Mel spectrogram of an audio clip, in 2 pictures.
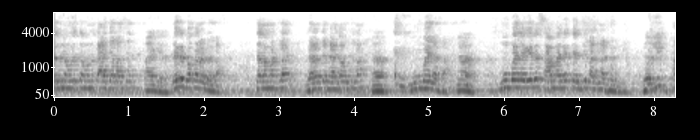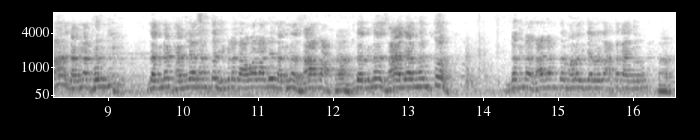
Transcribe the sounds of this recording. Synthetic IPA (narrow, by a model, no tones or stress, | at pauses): ləɡnəɦəot̪am̤əɽuːnkajkɛlaəselkajkɛlaləɡiːbət̪aləɽəla̰ | t̪jalam̤əʈləɡʱəɾat̪ljabaɡaut̪ʰlaɦãmumbəilad͡za̰ɦãmumbəilaɡeləsamaljat̪jant͡ɕiːləɡnaʈʰəɽlḭːʈʰəɾliɦãləɡnaʈʰəɽliː | ləɡnəʈʰəɾljanənt̪əɾɦikɽeɡ̪aʋalaleləɡnəd͡zʱalaɦãləɡnəd͡zʱaljanənt̪əɾ | ləɡnəd͡zʱaljanənt̪əɾməlaʋit͡ɕaɾʋələat̪akajkəɾuːɦã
